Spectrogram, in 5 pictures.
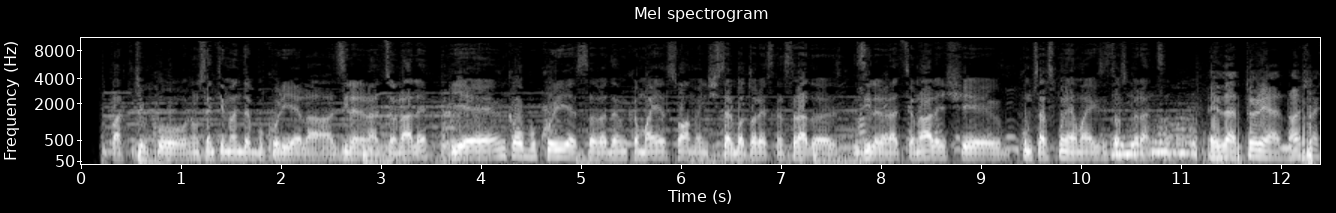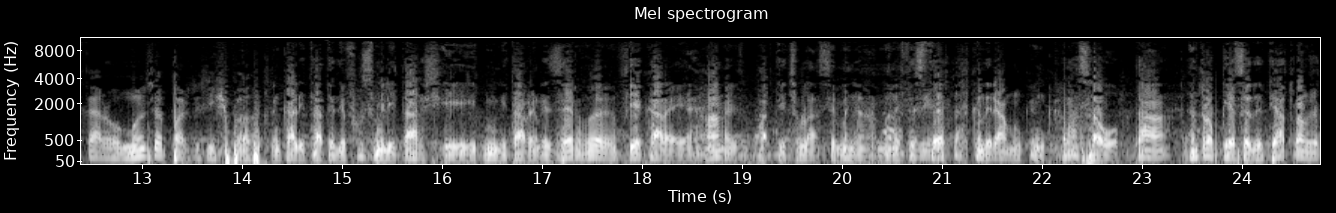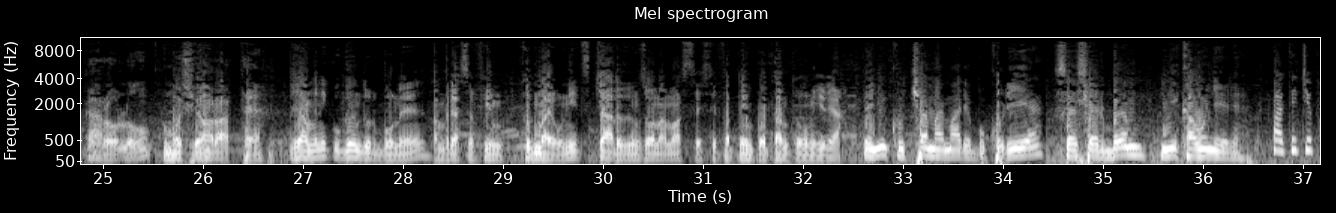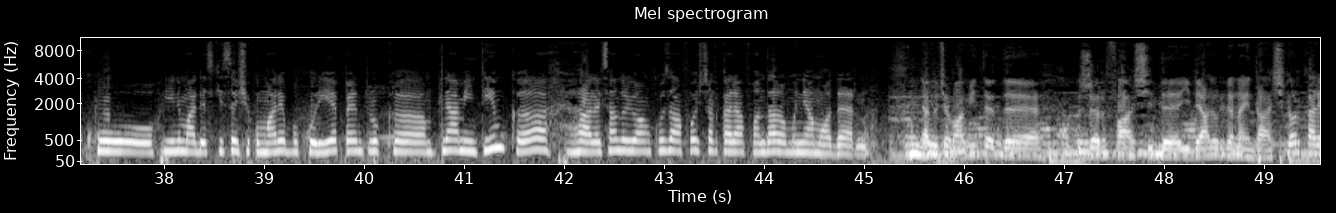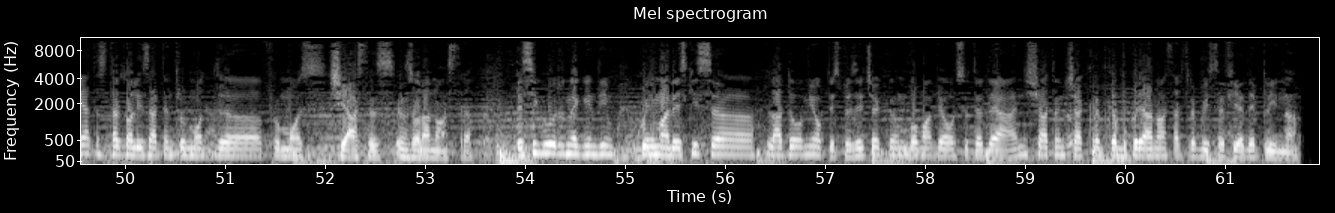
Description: Aniversarea a 158 de ani de la Unirea Moldovei cu Ţara Românească a fost sărbătorită marţi la Sfântu Gheorghe de aproximativ 100 de persoane, care, în ciuda frigului, au asistat  la ceremoniile oficiale, la parada militară şi au dansat Hora Unirii în jurul statuii voievodului Mihai Viteazul:
Vox-unire-CV.mp3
